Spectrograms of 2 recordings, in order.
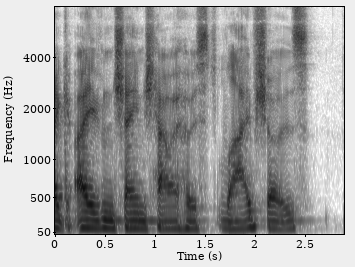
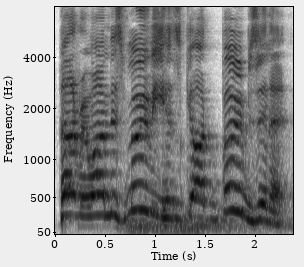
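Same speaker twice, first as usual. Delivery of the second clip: hyped stage host; 8 semitones higher than usual. Retold or imitated. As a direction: blast it to the back of the room like a hype host. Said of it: "do a Mister Beast, but, like, live".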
